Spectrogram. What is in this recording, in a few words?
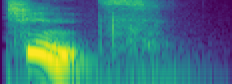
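"chintz", English, British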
